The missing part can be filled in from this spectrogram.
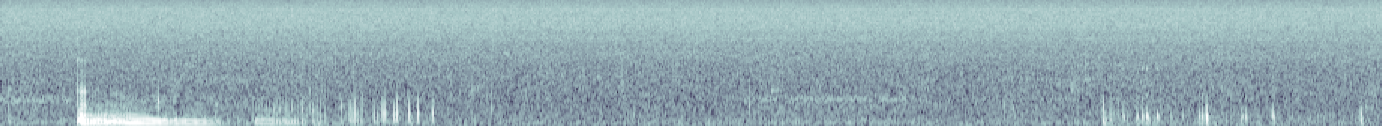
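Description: A low gurgling rumble, then scattered soft pops and gurgles over quiet hiss; stomach rumbling.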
